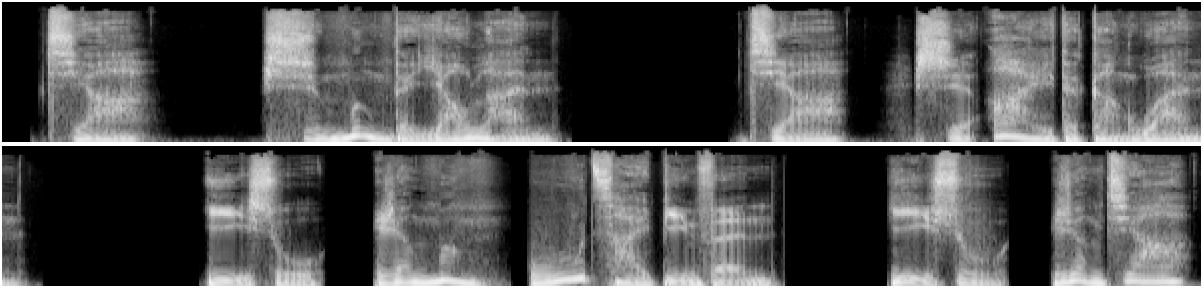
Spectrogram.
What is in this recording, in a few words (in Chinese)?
男 政府工作 集体资产股份权能改革试点工作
